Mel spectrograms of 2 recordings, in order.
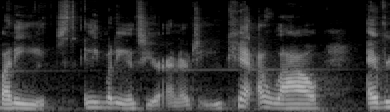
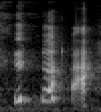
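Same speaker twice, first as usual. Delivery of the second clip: high laugh; 13 semitones higher than usual. Real, not acted. Laughing at herself.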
